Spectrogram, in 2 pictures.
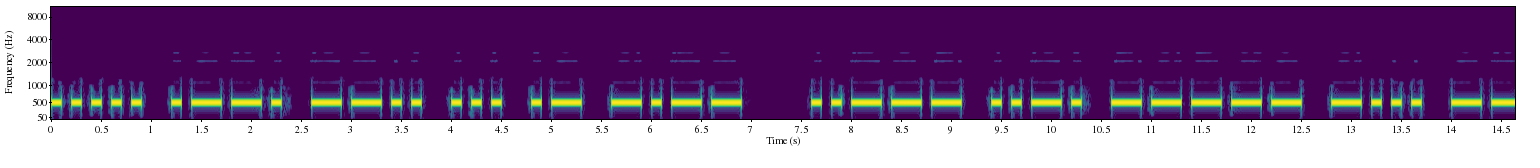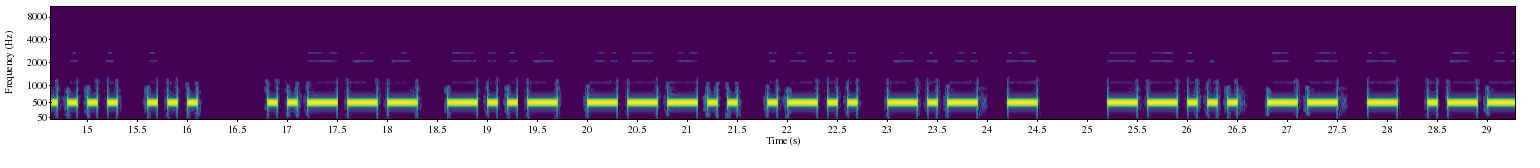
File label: letter number groups, CW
